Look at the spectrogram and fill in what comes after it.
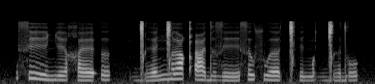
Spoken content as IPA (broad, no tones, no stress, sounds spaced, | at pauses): s eː ɲ eː χ ɛː ʔ ə | ɡ͡ǀ ɛː ŋ͡ǀ ɜː qʼ ɛː d ə z eː s ɜ sʷ ɜː ǀʰ e ŋ ɔ ɡ͡ǀ ɜ d o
